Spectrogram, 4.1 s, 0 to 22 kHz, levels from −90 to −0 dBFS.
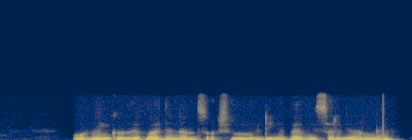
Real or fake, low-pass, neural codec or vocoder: fake; 7.2 kHz; codec, 24 kHz, 0.9 kbps, WavTokenizer, medium speech release version 1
